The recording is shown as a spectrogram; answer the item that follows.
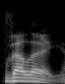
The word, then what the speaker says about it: Vallée: It was added by Jacques Vallée is how you say his name.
